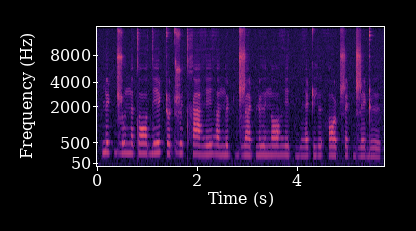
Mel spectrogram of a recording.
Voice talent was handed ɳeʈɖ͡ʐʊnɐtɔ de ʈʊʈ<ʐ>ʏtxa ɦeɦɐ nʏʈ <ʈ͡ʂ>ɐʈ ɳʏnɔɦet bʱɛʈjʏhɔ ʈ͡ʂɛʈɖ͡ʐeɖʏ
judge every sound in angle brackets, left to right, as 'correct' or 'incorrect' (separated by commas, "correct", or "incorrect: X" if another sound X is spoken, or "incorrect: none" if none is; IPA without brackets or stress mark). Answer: correct, incorrect: ɖ͡ʐ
